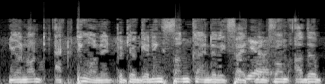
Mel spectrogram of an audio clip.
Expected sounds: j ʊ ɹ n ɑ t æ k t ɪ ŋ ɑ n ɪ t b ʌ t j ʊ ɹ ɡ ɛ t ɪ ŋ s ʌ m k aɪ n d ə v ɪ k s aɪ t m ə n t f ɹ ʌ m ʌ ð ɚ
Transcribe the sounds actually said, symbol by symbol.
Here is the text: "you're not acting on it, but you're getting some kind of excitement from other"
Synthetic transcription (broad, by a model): j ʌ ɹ n ɑ t æ k t ɪ ŋ ɑ n ɪ t b ʌ t j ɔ ɹ ɡ ɛ t ɪ ŋ s ʌ m k aɪ n d ə v ɪ k s aɪ t m ə n t f ɹ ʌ m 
